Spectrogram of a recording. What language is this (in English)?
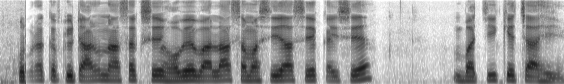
Magahi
